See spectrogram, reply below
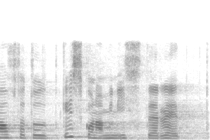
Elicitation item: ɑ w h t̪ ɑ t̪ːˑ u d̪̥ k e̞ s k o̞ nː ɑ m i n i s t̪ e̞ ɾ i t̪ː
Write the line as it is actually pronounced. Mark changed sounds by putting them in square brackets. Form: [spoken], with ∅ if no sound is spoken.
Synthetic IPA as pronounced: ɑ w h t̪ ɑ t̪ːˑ u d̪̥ k e̞ s k o̞ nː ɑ m i n i s t̪ e̞ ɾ [e] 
